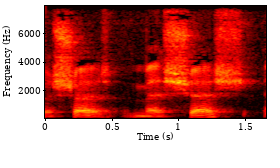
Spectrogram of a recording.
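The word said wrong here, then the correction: Meshech: and Taras. – Meshach. – How do you say it? – Meshach. – Okay. What she said.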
